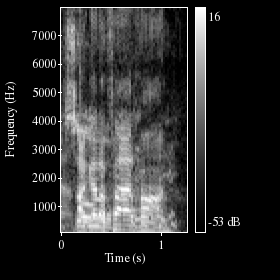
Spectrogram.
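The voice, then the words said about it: Put-on Boston accent. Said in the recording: “In a Boston accent”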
